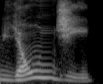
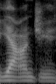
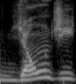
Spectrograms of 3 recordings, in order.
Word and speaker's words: Yonji: So not only if if if Yonji, that's how you pronounce it, by the way. Not Yanji is Yonji. If Yonji tried to attack Kaku, could Kaku activate iron body?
